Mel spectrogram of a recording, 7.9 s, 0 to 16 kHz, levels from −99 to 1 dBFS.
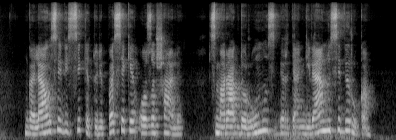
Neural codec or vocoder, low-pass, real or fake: vocoder, 44.1 kHz, 128 mel bands, Pupu-Vocoder; 14.4 kHz; fake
